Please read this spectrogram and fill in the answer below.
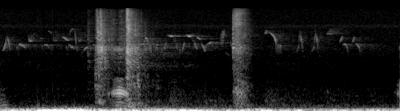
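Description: A shovel digging into loose, sandy lamproite tailings, two short gritty scrapes about a second and a half apart.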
